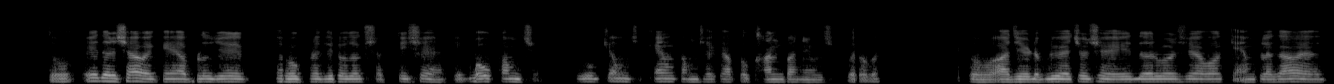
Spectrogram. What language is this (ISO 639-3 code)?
guj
